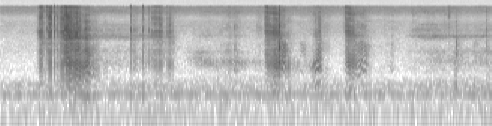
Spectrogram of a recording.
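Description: Short fingernails scratch and tap the lenticular peace-sign back of a hollow, hard plastic phone case held in both hands. Quiet, dry scratching swells into brighter, hissy bursts between light, sharp taps. A faint steady low hum runs underneath throughout.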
